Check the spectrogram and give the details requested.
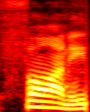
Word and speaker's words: Fani: I want to call her Fanny Willis because if her parents wanted us to pronounce it Fani, they would have spelt it Fawny.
